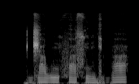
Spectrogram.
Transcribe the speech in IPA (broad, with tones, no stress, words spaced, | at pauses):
d͡ʒa˧wũ˧ fa˧sũ˨ɡi˨˦ ba˦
